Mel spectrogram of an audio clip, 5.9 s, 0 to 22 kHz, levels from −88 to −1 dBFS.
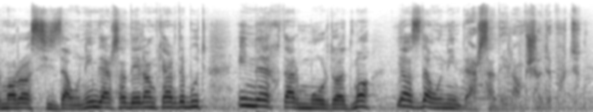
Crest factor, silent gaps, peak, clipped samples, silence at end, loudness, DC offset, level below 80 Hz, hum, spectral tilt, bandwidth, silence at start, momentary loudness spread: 12 dB; none; -6 dBFS; under 0.1%; 0.1 s; -18 LUFS; under 0.1%; -54 dBFS; none; -5 dB/octave; 18 kHz; 0 s; 9 LU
